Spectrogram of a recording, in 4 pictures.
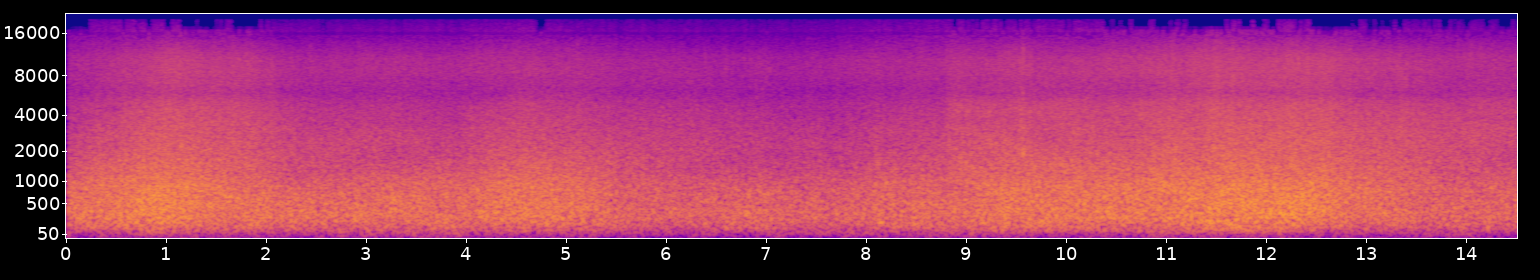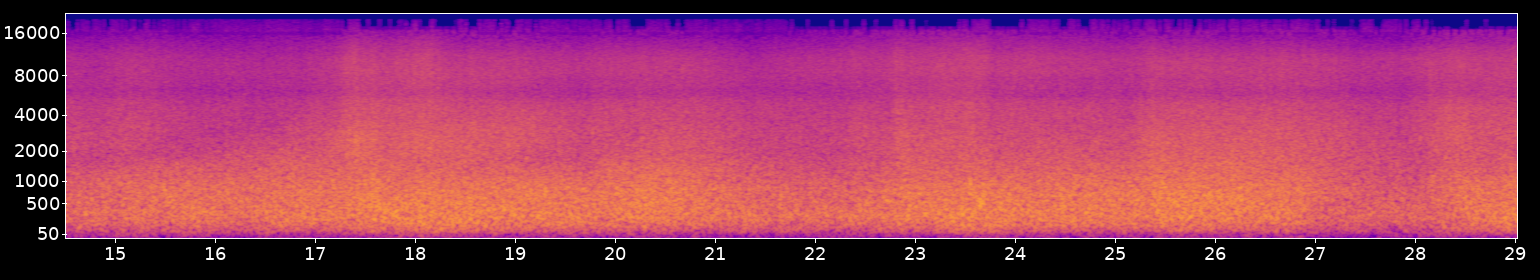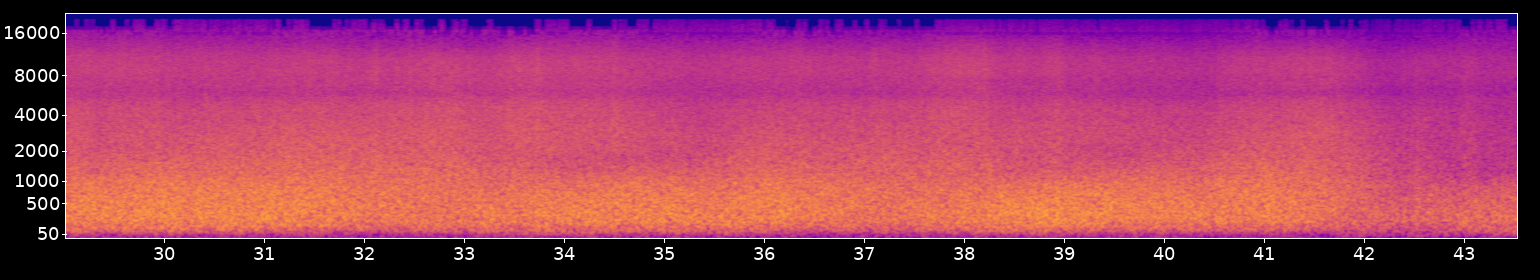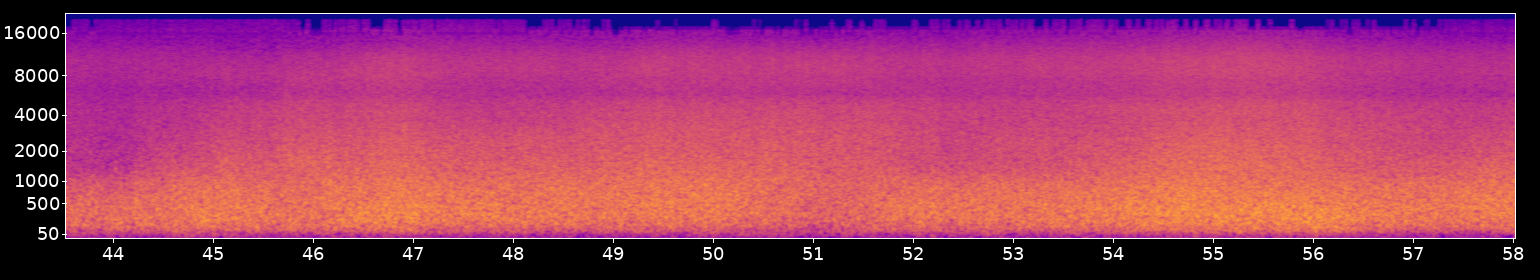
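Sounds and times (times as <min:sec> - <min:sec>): ocean waves breaking on beach: 0:00.0 - 0:58.0.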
